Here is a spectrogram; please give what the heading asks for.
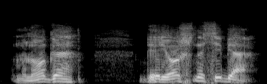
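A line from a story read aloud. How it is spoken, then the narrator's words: Strained, threatening. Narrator (Russian): выдавил, наконец, Евхим с угрозой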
